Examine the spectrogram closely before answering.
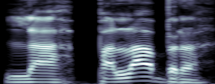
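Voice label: Spanish, word, male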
